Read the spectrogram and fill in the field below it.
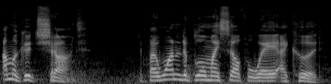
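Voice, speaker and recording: A man's voice: high-pitched, animated, fairly quick, fairly bright tone, slight background noise. An actor playing a troubled, searching young man who tells his own story earnestly in a radio drama. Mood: guarded. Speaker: narrator and lead actor. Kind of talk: dramatized first-person radio testimony. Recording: music behind the voice.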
